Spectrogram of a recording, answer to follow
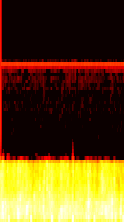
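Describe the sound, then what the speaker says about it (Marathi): Audience applause following a talk on homeopathy treatment, steady dense clapping from a crowd throughout the short stretch, fairly close and even in loudness with no voices over it. "टाळ्या झाल्या पाहिजे."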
